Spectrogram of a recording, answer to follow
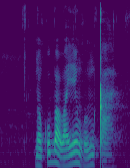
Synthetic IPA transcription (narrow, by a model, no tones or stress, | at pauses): nokʼuɓawajɛŋɡʱum̩ɡ͡ǃʱaːla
